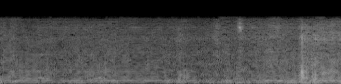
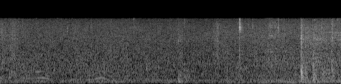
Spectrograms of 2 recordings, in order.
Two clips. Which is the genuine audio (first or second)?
second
